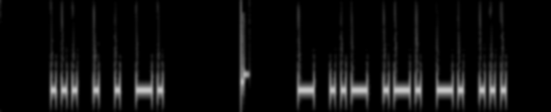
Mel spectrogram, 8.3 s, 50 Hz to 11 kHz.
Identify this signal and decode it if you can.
Morse code, heard as a keyed tone, about 15 wpm, 700 Hz. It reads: SEEN TURNS
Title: Sets of 5 Words Encore - New Word Drill - 15wpm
